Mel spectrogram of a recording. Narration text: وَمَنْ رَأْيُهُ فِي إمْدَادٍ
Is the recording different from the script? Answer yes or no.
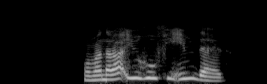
no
